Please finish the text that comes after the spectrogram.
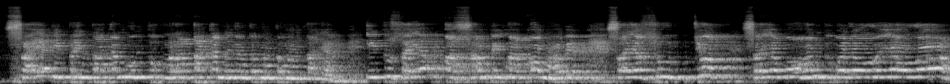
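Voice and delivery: high-pitched imitation of a desperate plea; retold tearful plea. Officer tells the Habib how he begged God, acted tearful plea. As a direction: wail it out high, as a man begging God. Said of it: "dia nangis".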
